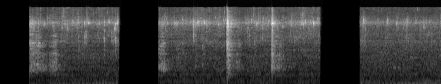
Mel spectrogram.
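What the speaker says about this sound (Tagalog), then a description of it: "Magigisa na tayo ng ating tokwa." Tofu sizzles as it is sautéed in a pan in three separate bursts of steady frying hiss, broken by short silent gaps, with a couple of sharp utensil clicks in the middle.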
